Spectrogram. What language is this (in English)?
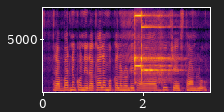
Telugu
